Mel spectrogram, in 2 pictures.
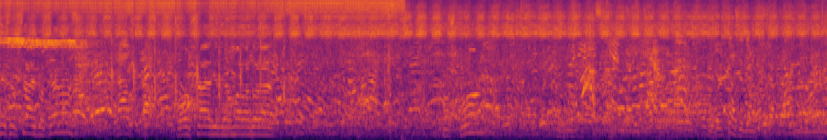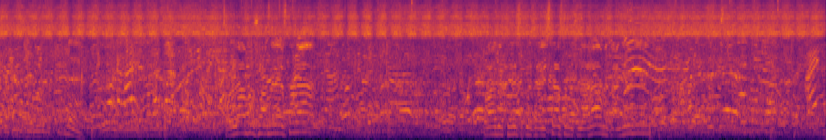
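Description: Footballers shout to one another across an open pitch outdoors.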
